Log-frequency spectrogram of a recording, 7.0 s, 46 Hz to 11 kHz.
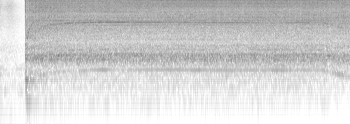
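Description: A 1969 Black & Decker hand drill driving a circular-saw table kit, switched on about half a second in and running the blade free at full speed with a steady motor whine, then starting to spin down near the end. The blade is wobbling on a remade mounting bolt whose thread the owner assumes was not cut straight.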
